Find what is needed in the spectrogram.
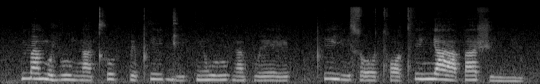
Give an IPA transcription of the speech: mã˦mʊ˨juː˨ ŋã˨kʰu˦ k͡pɪ˨pʰiː˦ ɡiː˨kĩ˦wuː˦ ɡã˦kʷeː˦ | pʰi˦ji˨soː˨tʰɔ˨ tʰi˦ɲaː˦˨ pa˦ ʃiː˨

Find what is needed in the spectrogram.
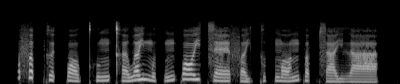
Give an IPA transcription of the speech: fɐ˥p̚kɵ˨t̚pɔː˨˩ kʷʰɐ˨˧ŋkʰɐ˨˥wɐ˥j mʊ˨k̚ɐ˥npɔː˥j t͡sɛː˨fɐ˨˩j kʊ˧k̚mɔː˨˥npɐ˨p̚saː˨j laː˨

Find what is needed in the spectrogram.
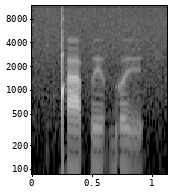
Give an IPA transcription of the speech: ǃapɨɡʷɨ

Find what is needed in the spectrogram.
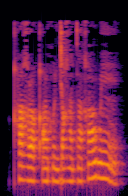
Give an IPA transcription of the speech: qʰɜʁə˞ qʼãχʷẽɟɑʁã tãχɑ̃ wẽ

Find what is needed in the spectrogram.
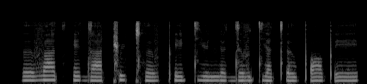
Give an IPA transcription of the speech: ə vat͡sʼe da ǁyǀʰəvpʼe tʲønœ dəvtʲatʼəu̯ pʼɔpʼe

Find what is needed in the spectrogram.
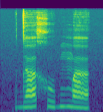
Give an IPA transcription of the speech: dɐ xub mɐ

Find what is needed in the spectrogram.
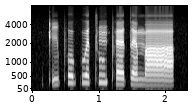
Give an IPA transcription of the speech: kʼi˨pʰo˦kʷɛ˦tʰũ˦ pʰɛ˨tɛ˨maː˨

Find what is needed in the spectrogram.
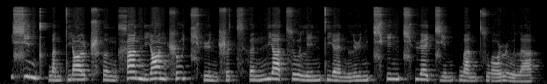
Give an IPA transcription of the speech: ɕi˥˩nkʰwa˩nt̪jɑ˧˥ʊ̯ʈ͡ʂʰɤ˨˩ŋ xa˥˧n jɑ˥˧ŋʂu˥˩ t͡ɕʰy˨˩nʂɻ̩˦t͡sʰə˧˥nn̪jä˥˧ t͡su˥˩li˧˥nt̪jɛ˨˩n ly˧˥nt͡ɕʰi˥ŋ t͡ɕʰɥɛ˥˩t͡ɕi˧˥npwa˧˥nt͡swɔ˧˥ ɻu˨˩lä˦

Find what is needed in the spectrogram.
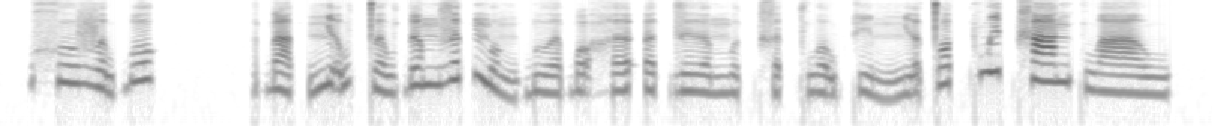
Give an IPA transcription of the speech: xu˧və̰˧˨wɓo˦˥k̚ | ɗa˨˩t̚ɲə̰˧˥w t̪ə˨˩wɗə˧mzə˦˥t̚mo˧˩ŋ ɓu˨˩ə̯ɓɔ̰˧˨həː˨˦ ʔə˨˩t̚zɨ˨˩ə̯ mu˨˩t̚xə˨˩t̚kwo̰˧˨w ki˧˩mɲɨ̰˧˨ə̯t̪ɔ˦˥t̚ kwi˦˥t̚xaː˧ŋkwaː˨˩w

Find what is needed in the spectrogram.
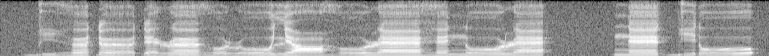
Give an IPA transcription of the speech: bi˨˩ ɦœ˨˥ɗœː˨˩ ɗɛ˨˩ɭœː˥˧ɦo˨˩ ɭoː˨˥lʲɑː˧ɦoː˨˥ ɭæː˧ɦɛ˧ noː˦˥ɭæ˦˥ | nɛː˧ɡ͡bi˧ɾoː˨˥

